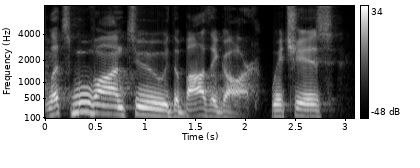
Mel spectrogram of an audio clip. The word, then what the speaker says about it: Barzegar: that teach you the bazigar it's not the boss agar trust me like it's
